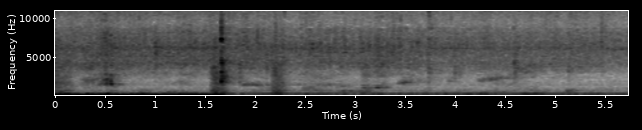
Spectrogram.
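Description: Faint sizzling of skewered quail eggs cooking in oil on a hot tawa. A low steady hum runs underneath and cuts off suddenly with a click a little under two seconds in.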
